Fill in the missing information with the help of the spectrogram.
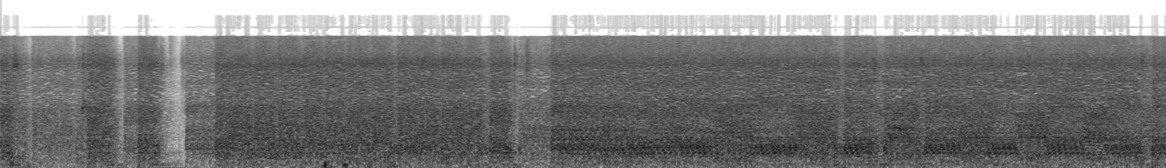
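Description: Sustained rapid automatic weapon fire so loud that it overloads the recording into an almost unbroken harsh noise, with a couple of short pauses in the first few seconds.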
